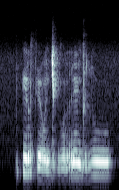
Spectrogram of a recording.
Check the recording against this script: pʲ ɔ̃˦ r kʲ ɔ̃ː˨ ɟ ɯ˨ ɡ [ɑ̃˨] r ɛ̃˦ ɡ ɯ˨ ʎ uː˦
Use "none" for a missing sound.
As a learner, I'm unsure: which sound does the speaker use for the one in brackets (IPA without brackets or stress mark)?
ɔ̃˨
